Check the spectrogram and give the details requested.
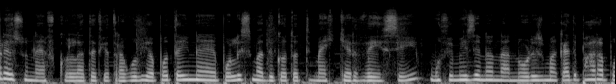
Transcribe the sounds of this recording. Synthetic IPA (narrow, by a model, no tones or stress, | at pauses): ɾe̞sunefko̞lɐt̪e̞t̪çɐt̪ɾɐɣuðʝɐopo̞t̪e̞ine̞po̞lisimɐnd̪iko̞t̪oot̪imeçi̥ce̞ɾðisimuθimizienɐnɐnuɾizmɐkɐt̪ipɐɾɐpo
